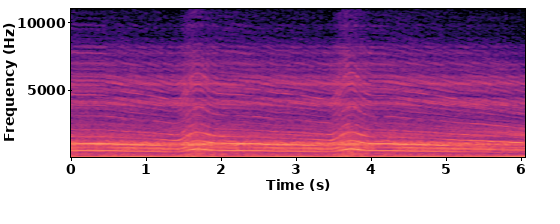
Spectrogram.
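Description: Golden Motor HPM 10kW dual-stator permanent-magnet synchronous motor spinning unloaded on the bench, off throttle and coasting down from about 3,500 rpm: a steady electric whine that slowly falls in pitch, with a brief upward wobble about every two seconds.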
